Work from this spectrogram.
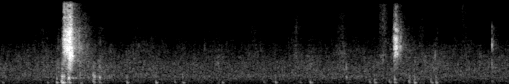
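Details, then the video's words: Pet guinea pig grumbling "puipui" in complaint at being denied a treat, wanting vegetables; one sharp, bright squeak-like burst opens, followed by a run of soft, quick low pulses repeating several times a second against quiet room hiss. "【鳴き声】おやつもらえなくてプイプイ文句言うモルモット The Guinea Pig wants Vegetables!"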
